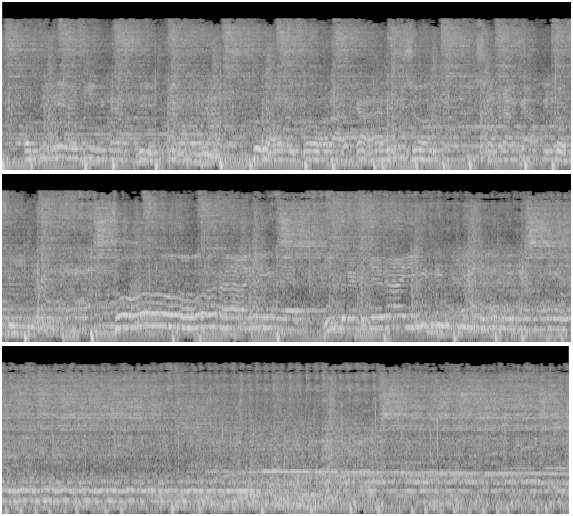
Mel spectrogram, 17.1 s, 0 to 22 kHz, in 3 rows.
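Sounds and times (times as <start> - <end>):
rock music with drum beat: 0.0 - 17.0.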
